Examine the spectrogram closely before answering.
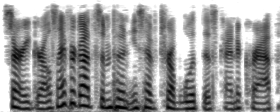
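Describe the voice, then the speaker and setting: A woman's voice: lowish voice, fast talker, no room sound, lightly acted. A brash pegasus mare from a storybook, voiced by a woman. She is cheeky, bawdy and blunt, with a matter-of-fact way of talking, recorded dry and slightly muffled. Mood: amused, teasing.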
